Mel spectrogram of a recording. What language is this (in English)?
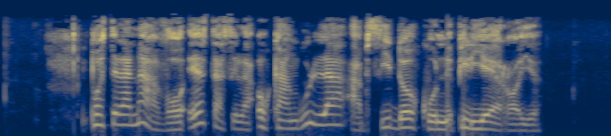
Esperanto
